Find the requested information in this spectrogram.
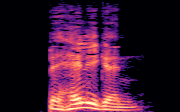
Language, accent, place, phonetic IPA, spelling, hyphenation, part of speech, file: German, Germany, Berlin, [bəˈhɛlɪɡn̩], behelligen, be‧hel‧li‧gen, verb, De-behelligen.ogg
- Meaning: to bother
